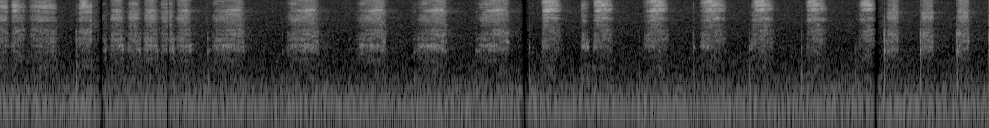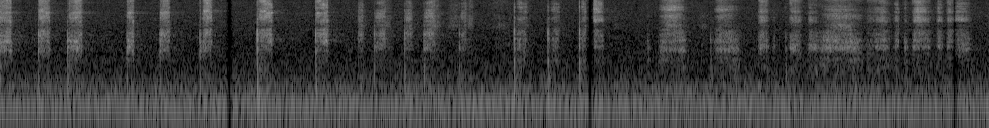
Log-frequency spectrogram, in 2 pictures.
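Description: A plastic stylus tip is rubbed and scratched in rapid shading strokes over an iPad screen fitted with a matte plastic screen protector. It makes a quick, continuous run of dry, bright scratchy strokes over a steady low hum.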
